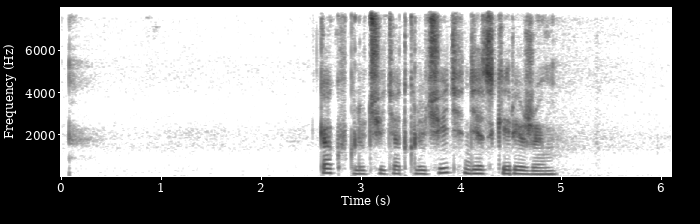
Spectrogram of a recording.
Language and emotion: Russian, neutral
